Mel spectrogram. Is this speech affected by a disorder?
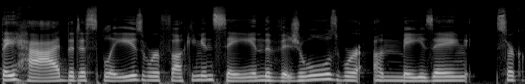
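No.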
